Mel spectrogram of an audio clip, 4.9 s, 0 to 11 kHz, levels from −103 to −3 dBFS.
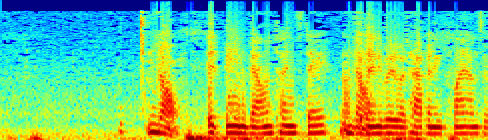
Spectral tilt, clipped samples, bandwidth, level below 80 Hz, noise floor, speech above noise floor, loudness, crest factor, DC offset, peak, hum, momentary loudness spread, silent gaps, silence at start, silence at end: -7 dB/octave; 4%; 8.8 kHz; -18 dBFS; -31 dBFS; 24 dB; -9 LUFS; 10 dB; under 0.1%; 0 dBFS; none; 20 LU; none; 0 s; 0 s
